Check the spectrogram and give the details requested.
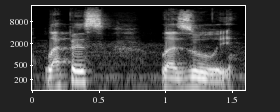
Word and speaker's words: lapis lazuli: Wait, lapis lazuli. There you go. I always forget how to pronounce that.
